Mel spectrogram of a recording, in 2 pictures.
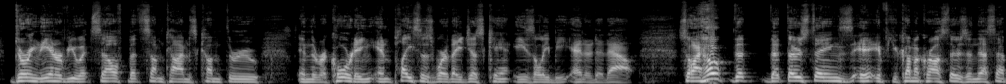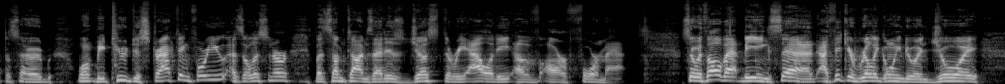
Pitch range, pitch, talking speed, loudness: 125-160 Hz, 140 Hz, 205 wpm, -21 LUFS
